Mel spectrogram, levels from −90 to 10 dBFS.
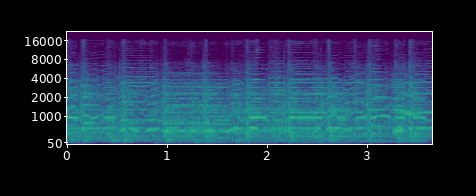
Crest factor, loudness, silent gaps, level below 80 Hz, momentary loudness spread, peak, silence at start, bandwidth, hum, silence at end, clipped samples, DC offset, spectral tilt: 14 dB; -27 LUFS; none; -72 dBFS; 2 LU; -14 dBFS; 0 s; 17 kHz; none; 0 s; under 0.1%; under 0.1%; -4.5 dB/octave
